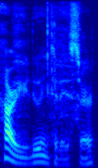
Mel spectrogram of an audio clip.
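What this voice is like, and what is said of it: Call center agent voice. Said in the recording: “in a call center voice.”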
